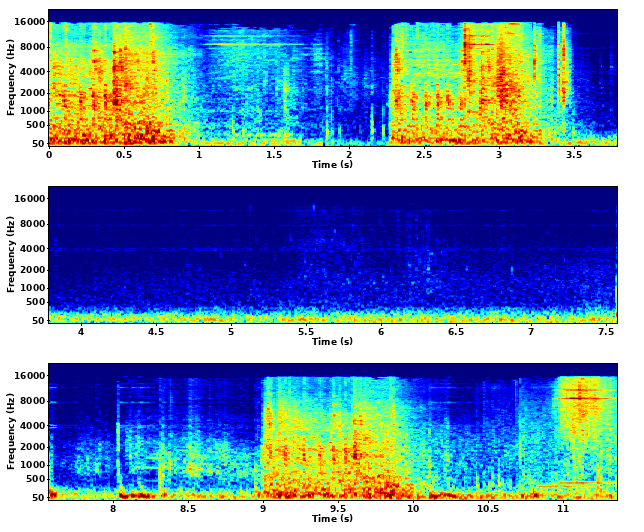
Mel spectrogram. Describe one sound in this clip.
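An elevator hums with a low, steady rumble.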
